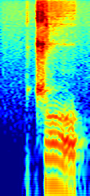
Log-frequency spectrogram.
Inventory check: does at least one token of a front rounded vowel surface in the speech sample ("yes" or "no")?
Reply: no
